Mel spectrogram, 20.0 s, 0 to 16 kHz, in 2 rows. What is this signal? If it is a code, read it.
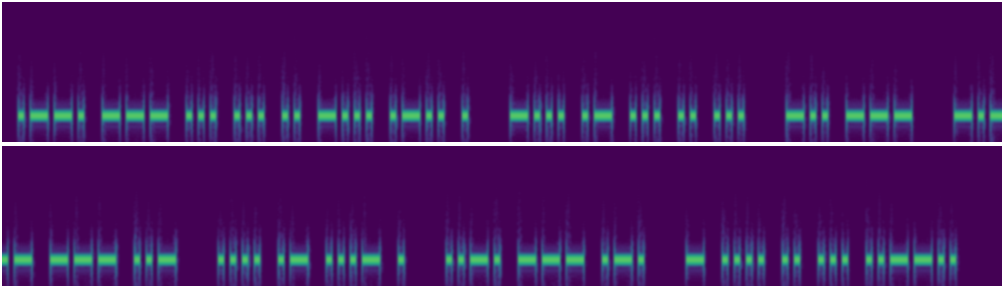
Morse code, heard as a keyed tone, about 20 wpm, 700 Hz. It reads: POSSIBLE BASIS DO YOU HAVE FOR THIS?
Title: Sentences from Top 1000 Words - Review Part 5 - 20wpm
